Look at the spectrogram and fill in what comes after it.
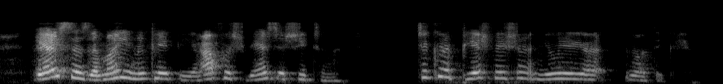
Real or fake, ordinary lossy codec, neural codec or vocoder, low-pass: fake; AAC, 32 kbps; codec, 16 kHz, 1.1 kbps, Voila-Tokenizer; 7.2 kHz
